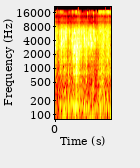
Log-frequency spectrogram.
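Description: Chopped onion frying in hot oil with cumin seeds, a dense close hiss and crackle of sizzling that holds steady throughout with slight stirring movement.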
